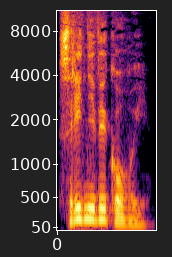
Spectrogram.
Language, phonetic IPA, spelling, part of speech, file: Russian, [srʲɪdʲnʲɪvʲɪˈkovɨj], средневековый, adjective, Ru-средневековый.ogg
- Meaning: medieval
